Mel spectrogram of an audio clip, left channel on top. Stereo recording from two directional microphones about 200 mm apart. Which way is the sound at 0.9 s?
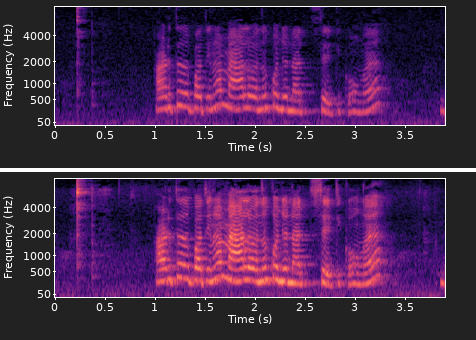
45° left (ahead or behind).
